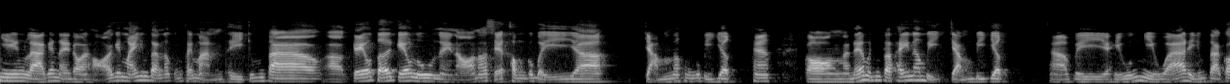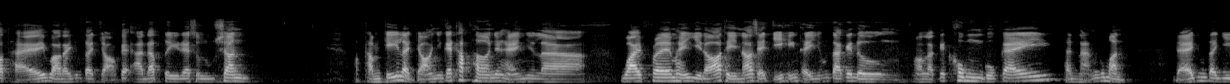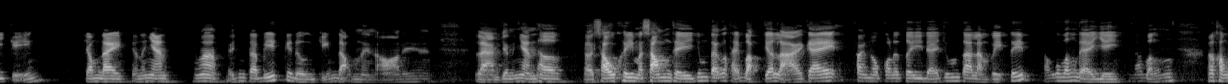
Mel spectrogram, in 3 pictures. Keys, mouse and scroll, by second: 4.8 click, 9.8 click, 12.0 click, 16.1 click, 18.3 click, 23.9 click, 30.6 click, 31.9 click, 32.5 click.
